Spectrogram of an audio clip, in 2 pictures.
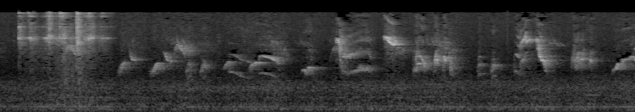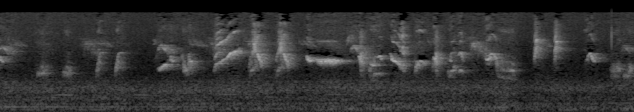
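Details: Several birds in an Arizona desert back yard sing a dense, overlapping chorus of rapid chirps, trills and short whistles, with a faint low hum during the first part.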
